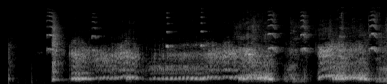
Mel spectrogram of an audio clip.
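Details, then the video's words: Small dog growling while playing: a sustained, tonal, voiced growl running almost three seconds, then a brief pause and a second, shorter growl. "Small dog, Big growl"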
